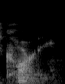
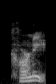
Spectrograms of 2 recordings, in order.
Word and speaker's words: Kearney: So the first one is Kearney, Kearney, Nebraska. Its population is around 33,000 people. I've heard people pronounce it as Kearney because it is spelled Kearney.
